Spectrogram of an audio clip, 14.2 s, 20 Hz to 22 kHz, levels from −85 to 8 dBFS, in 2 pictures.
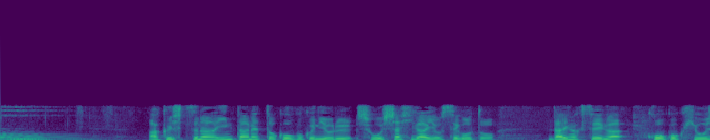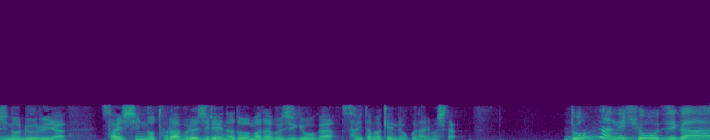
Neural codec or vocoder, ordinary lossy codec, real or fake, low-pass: none; none; real; 5.4 kHz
